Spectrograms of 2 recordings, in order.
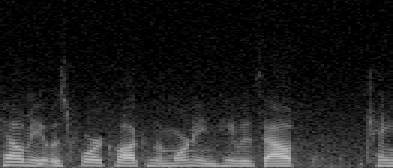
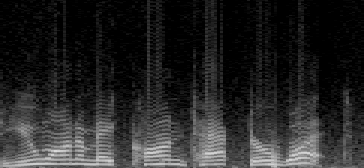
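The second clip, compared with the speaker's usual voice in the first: loud, pitched-up, challenging yell; 6 semitones higher, 7 dB louder than usual. Retelling how a man yelled at a spaceship: imitating someone yelling. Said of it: "I got out of the truck and I yelled".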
